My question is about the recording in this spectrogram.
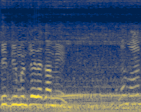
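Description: Men shouting urgently on a small boat over the steady low running of the boat's motor.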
